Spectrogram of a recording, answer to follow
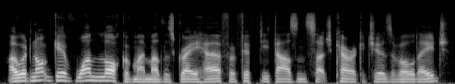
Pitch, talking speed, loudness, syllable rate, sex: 135 Hz, 250 wpm, -18 LUFS, 6.3 syllables/s, male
